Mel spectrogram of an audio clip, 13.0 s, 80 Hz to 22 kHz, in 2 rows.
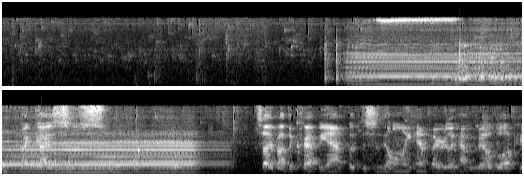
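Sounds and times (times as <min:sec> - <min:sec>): electric guitar chord ringing: 0:04.2 - 0:09.4.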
